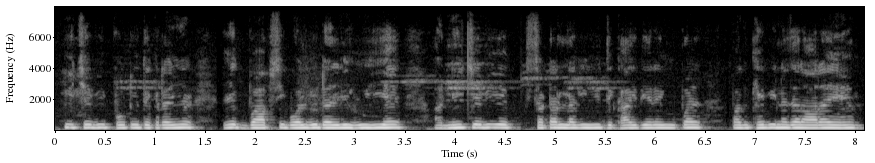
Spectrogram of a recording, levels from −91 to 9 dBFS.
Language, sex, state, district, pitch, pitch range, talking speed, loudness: Hindi, male, Chhattisgarh, Bilaspur, 180 Hz, 175-185 Hz, 235 wpm, -13 LUFS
